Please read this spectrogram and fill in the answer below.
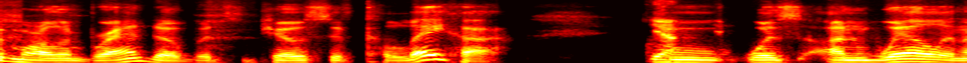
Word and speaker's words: Calleja: So it's not with the Spanish Calleja, but it's Calleja.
